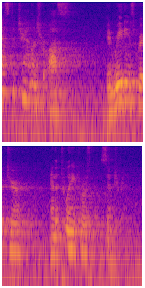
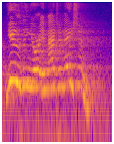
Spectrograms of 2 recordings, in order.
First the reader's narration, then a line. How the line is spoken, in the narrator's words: they yell out together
